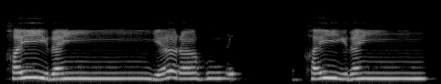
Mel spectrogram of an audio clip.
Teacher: नून की आवाज को हम नाक में आवाज रोक रहे हैं, खैरन यरहु, ये होता है गुन्ना के साथ मिलाना।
